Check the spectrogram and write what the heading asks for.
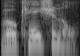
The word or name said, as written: vocational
